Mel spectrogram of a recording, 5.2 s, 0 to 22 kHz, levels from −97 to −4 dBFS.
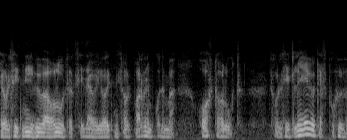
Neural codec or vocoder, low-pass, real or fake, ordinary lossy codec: none; none; real; none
